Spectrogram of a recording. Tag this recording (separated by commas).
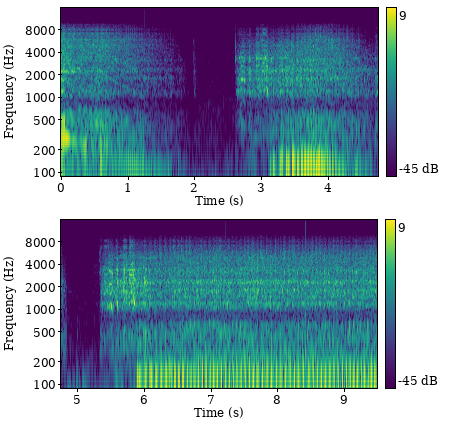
Vehicle, driving motorcycle, Motorcycle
